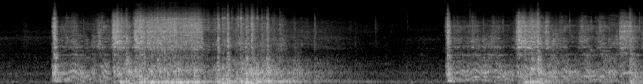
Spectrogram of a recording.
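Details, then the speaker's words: Cold Ford Falcon, about a 1968 model, six-cylinder petrol engine, parked since 1990 with 20,000 original miles, Stromberg carb primed by hand: two cranks each catch into a few seconds of ragged firing that fades and dies, running only on choke. "Well, she's firing. That's a start. I think she likes the choke more being so cold."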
